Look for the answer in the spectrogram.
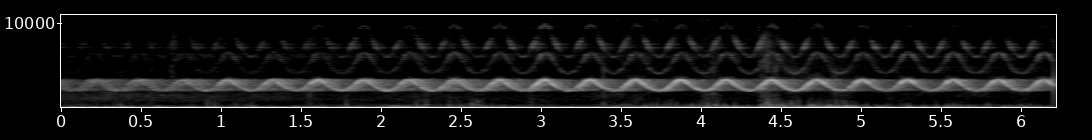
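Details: Home alarm tested at night by opening the back door, fitted with a hidden magnet sensor. The linked smoke alarms double as the siren. Loud, steady, high warbling siren sweeping about four times a second; alarm siren working normally.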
